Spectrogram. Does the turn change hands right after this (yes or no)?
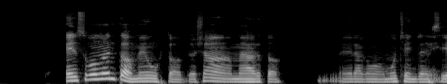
yes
